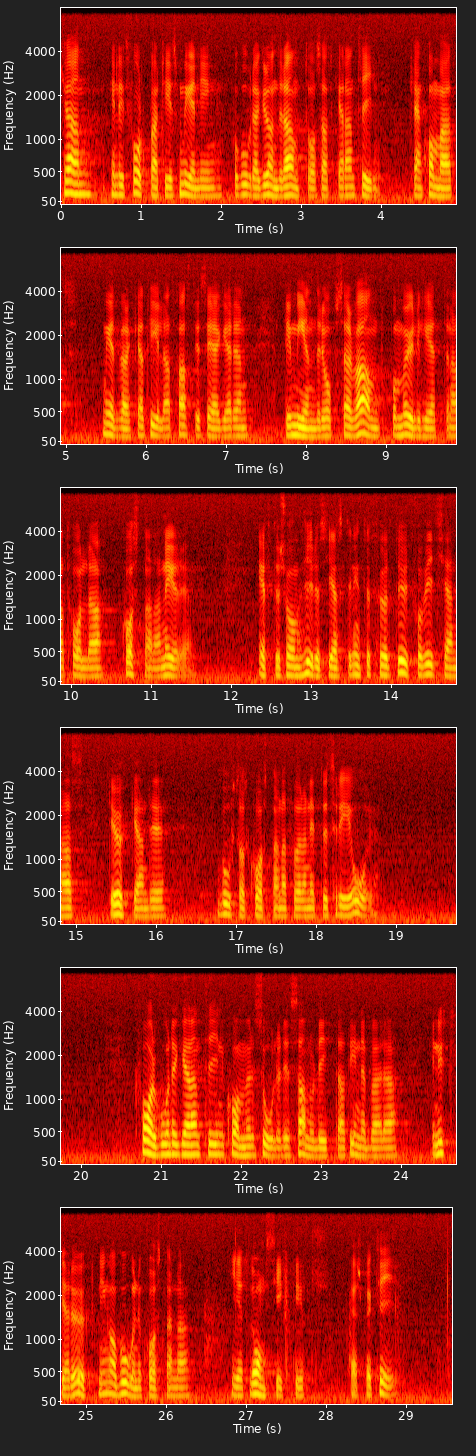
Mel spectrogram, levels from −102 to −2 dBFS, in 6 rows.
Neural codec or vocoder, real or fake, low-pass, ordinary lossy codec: none; real; 7.2 kHz; none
